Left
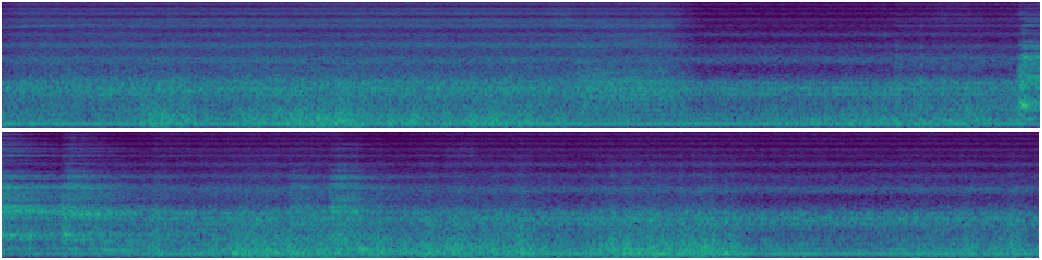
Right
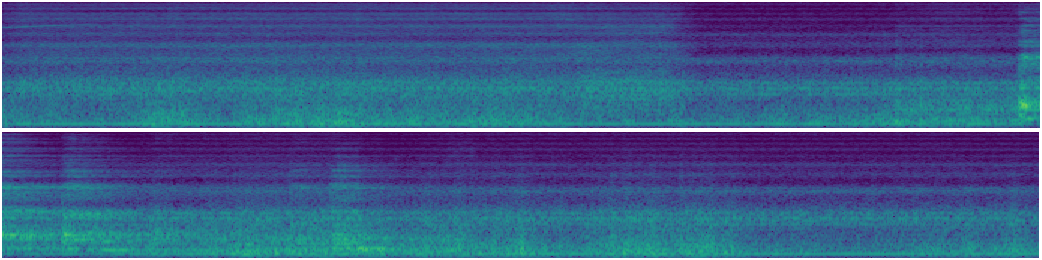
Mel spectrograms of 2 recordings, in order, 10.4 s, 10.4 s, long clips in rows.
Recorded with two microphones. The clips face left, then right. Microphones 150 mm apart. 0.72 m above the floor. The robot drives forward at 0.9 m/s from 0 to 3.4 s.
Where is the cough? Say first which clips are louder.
Right 3 dB; 30° right (ahead or behind).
